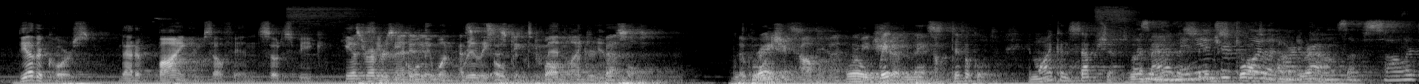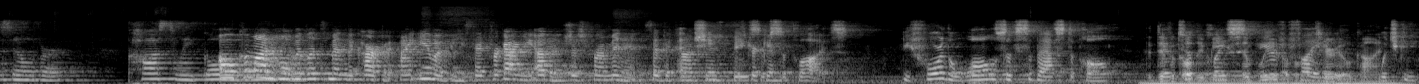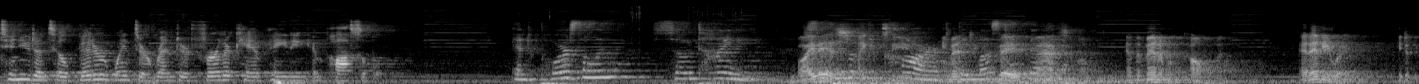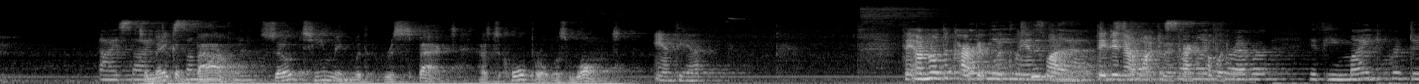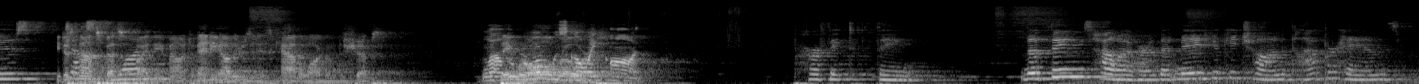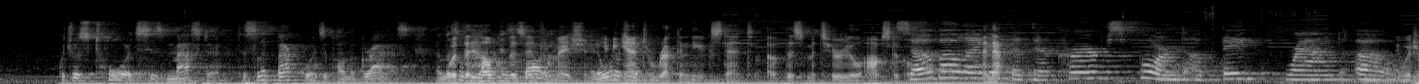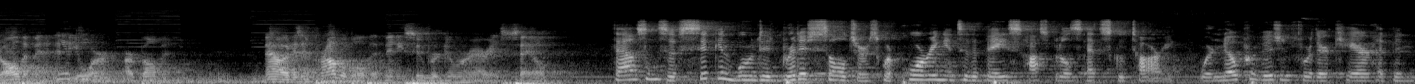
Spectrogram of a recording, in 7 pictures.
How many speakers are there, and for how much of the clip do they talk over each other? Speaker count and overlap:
6, about 26%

